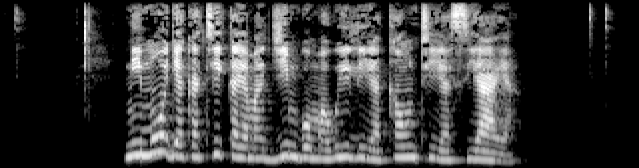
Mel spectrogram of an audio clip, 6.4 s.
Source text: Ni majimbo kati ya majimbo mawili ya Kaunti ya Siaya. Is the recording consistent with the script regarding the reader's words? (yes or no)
no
